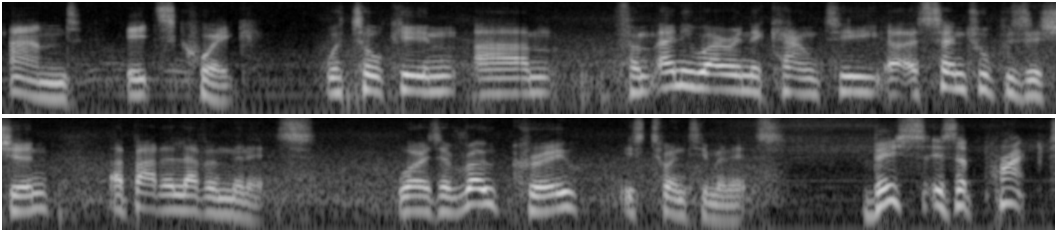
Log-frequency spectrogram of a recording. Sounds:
speech
vehicle

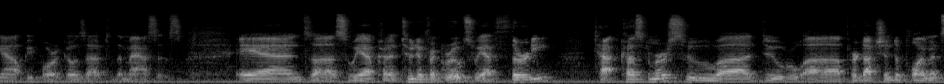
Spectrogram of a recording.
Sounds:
speech

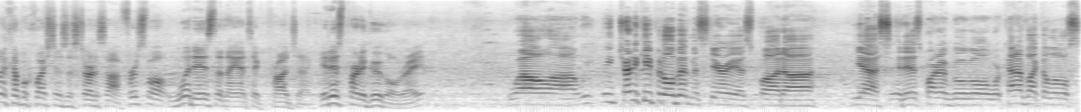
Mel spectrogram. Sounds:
inside a public space
speech

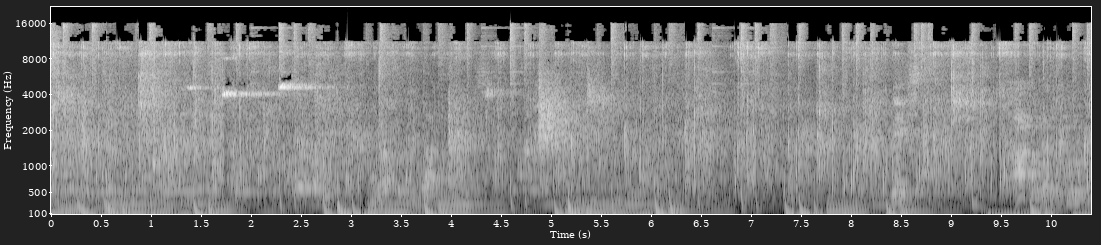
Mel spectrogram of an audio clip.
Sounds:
speech
music

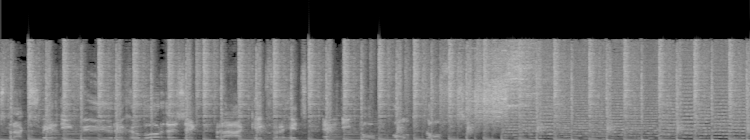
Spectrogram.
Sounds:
music

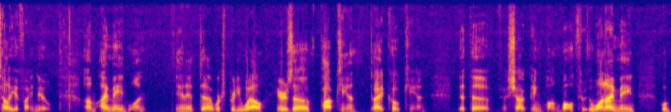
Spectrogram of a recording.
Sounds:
speech

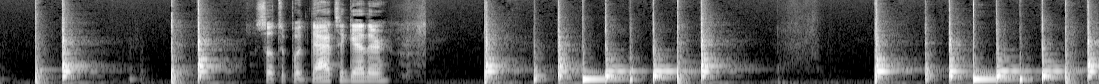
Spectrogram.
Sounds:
playing congas

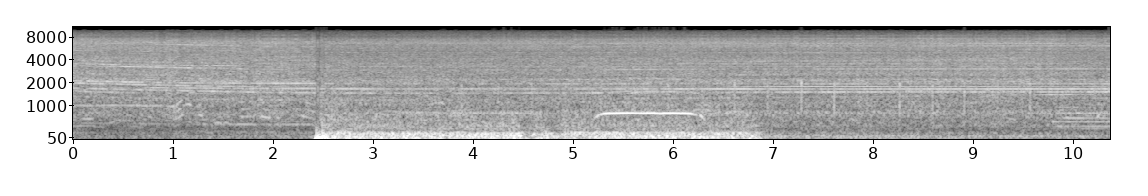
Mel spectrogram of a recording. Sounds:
wind noise (microphone)
wind

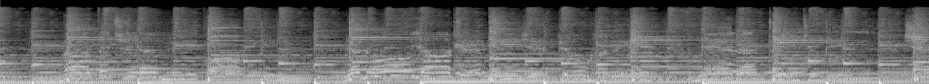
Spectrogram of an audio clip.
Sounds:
music

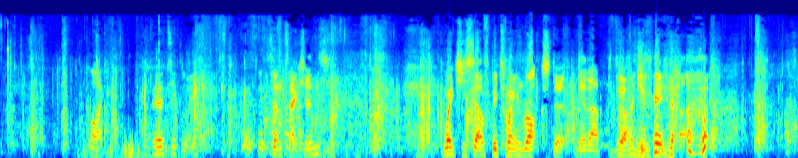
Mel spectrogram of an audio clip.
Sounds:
run
speech

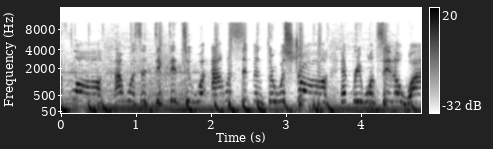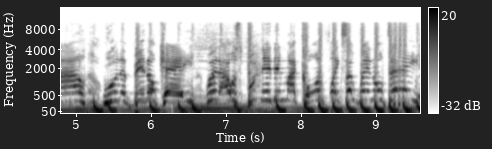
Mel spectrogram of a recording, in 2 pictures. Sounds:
music

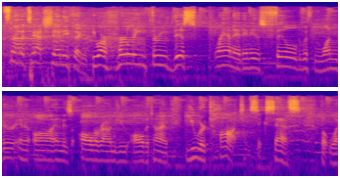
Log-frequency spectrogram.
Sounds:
music
speech

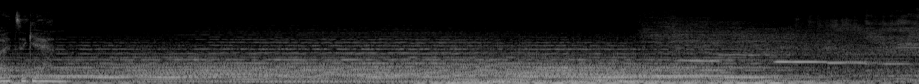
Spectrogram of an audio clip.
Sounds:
music
speech

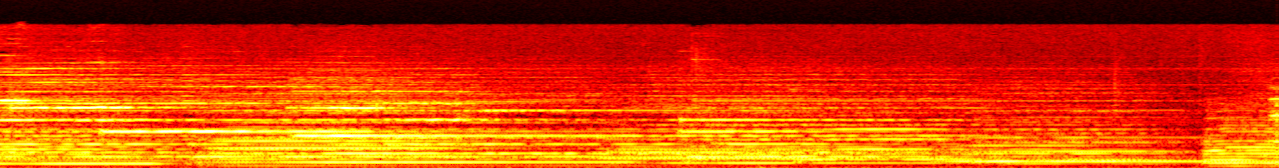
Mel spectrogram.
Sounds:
music
orchestra
musical instrument
trombone
classical music

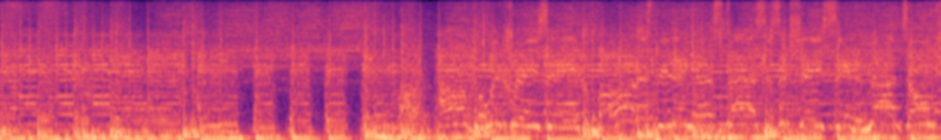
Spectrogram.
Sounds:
music

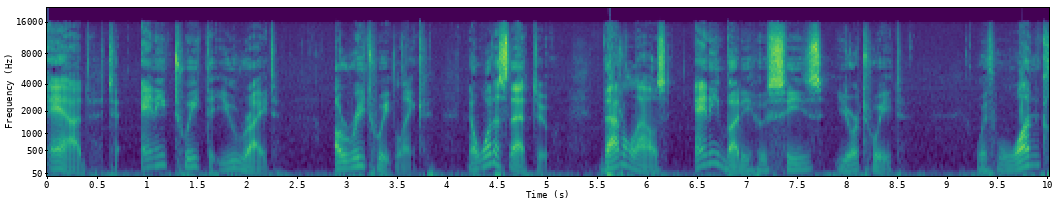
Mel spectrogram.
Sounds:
speech

